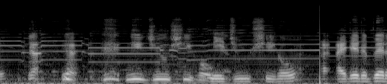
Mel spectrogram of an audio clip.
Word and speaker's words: Nijushiho: Nijushiho.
